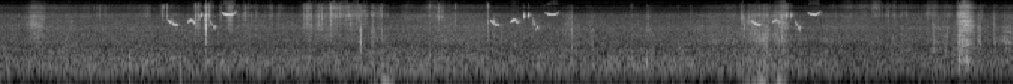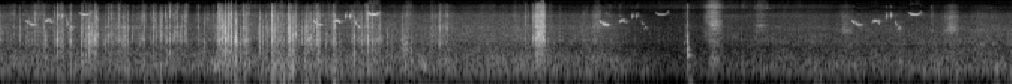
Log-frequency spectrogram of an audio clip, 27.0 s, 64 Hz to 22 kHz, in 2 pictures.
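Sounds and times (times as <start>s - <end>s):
rustling and crinkling: 1.7s - 6.2s, 9.9s - 10.6s, 11.5s - 19.7s, 20.4s - 20.9s
small birds chirping: 2.2s - 3.4s, 6.5s - 7.5s, 9.9s - 11.0s, 13.6s - 15.0s, 17.4s - 18.7s, 21.5s - 22.5s, 24.8s - 25.8s.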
